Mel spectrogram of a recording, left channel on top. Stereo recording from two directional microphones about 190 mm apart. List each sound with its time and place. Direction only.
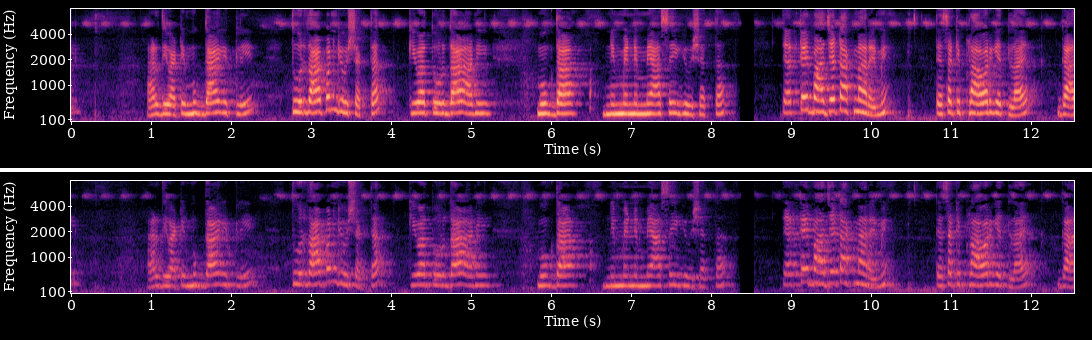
0.9 s a woman's voice: 45° left (ahead or behind)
